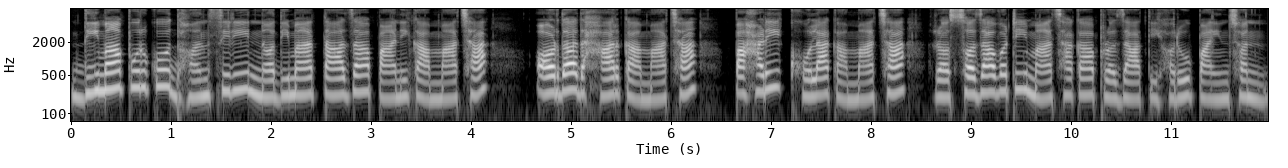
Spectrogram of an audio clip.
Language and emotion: Nepali, neutral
